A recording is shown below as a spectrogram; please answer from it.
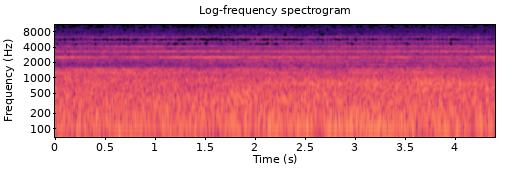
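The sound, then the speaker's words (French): Steady rumble of rail traffic inside the Part-Dieu train station in Lyon. A continuous broad wash of wheel and rolling noise with a few thin whining tones on top, loud and unbroken, with no voices. “Arrivé à la gare de La Part-Dieu,”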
